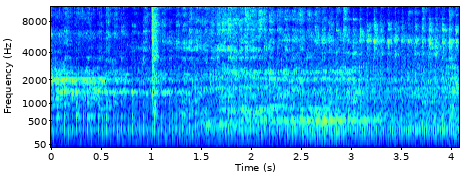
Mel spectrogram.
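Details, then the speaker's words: Yamamax Pro 3WF-3 14L mist blower/duster two-stroke, started at setting 2 on about 30-35:1 mix (25:1 wouldn't start) after carb adjustment; catches quickly, settles into even buzzy run without misses or surging: normal running. "Oke, dia nyala ya, dia nyala sekarang, sudah cukup mudah."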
